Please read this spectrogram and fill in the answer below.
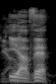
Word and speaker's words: Yahvé: Segundo um relato, Abraão conhecia Deus por seu nome pessoal, que costuma se pronunciar Yahvé.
